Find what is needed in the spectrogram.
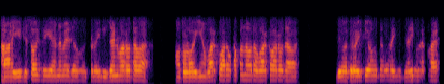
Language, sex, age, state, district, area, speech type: Sindhi, male, 30-45, Gujarat, Surat, urban, conversation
